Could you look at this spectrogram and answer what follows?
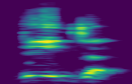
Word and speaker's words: danger: gear girl and ignore but tangerine and danger have the job tangerine and danger have the same consonant sound ju so the answer to this question is option b danger right moving on question 19.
